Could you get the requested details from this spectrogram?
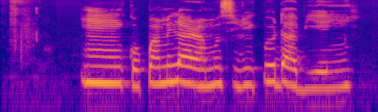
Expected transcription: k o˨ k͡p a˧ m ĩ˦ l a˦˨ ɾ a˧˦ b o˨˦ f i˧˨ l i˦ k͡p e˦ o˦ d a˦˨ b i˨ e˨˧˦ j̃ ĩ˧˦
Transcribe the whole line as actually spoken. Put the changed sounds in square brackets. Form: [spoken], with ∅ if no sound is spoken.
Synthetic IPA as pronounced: k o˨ k͡p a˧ m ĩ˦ l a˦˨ ɾ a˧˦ [m] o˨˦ [s] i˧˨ [ɾ] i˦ k͡p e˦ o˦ d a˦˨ b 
